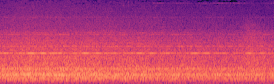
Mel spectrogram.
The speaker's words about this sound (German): Wie tönt zum Beispiel der Bahnhof Bern ohne Menschengewusel aus allen Richtungen?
